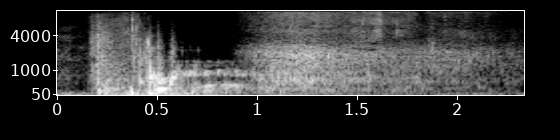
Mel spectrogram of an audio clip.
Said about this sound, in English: So this is our way of making a big splash. Cannonball!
